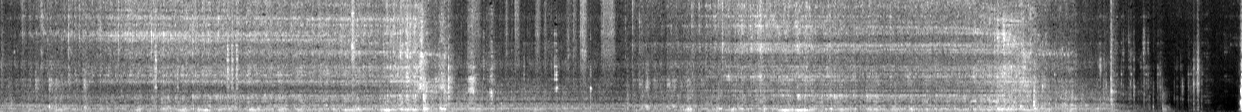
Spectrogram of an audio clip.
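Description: A steady low mechanical hum with light scraping and clicking of metal parts being handled. The hum cuts off near the end, leaving a few sharp taps.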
